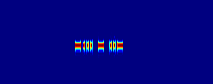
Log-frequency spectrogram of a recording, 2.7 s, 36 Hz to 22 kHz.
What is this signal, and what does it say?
Morse code, heard as a keyed tone, about 50 wpm, 700 Hz. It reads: BTU
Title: Top 90 QSO Elements 50wpm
